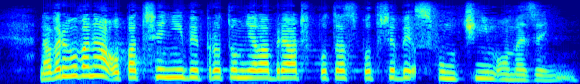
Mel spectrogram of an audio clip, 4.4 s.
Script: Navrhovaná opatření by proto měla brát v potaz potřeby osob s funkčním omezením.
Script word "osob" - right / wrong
wrong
